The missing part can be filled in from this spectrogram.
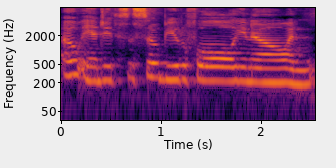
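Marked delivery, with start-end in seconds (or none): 0.0-1.7 imitated sweet girl's voice. Retelling a classmate's reaction to a gift: imitating a sweet girl. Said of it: "And she was so sweet".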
